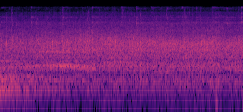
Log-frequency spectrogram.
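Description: A crowd claps steadily for about three seconds, a dense, even wash of many hands with no voices on top, moderately loud.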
